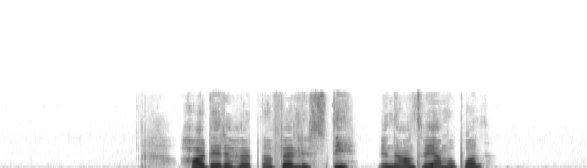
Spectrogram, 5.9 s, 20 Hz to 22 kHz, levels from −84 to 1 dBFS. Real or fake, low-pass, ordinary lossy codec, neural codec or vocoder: fake; 9.9 kHz; Opus, 64 kbps; codec, 24 kHz, 0.9 kbps, WavTokenizer, medium speech release version 2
